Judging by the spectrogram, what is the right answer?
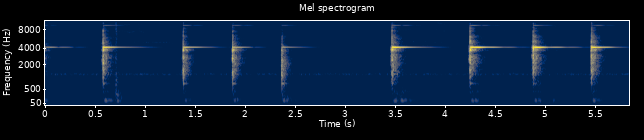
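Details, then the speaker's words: Ring test on Craftsman 1/3 HP bench grinder wheels: sharp taps each give a clear, bell-like high ring, meaning wheels are uncracked and need no replacement. "hold so both of those Wheels ringed just fine uh if they had cracks in them they would have a dead sound to them which they didn't they ring so we don't have to replace them"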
